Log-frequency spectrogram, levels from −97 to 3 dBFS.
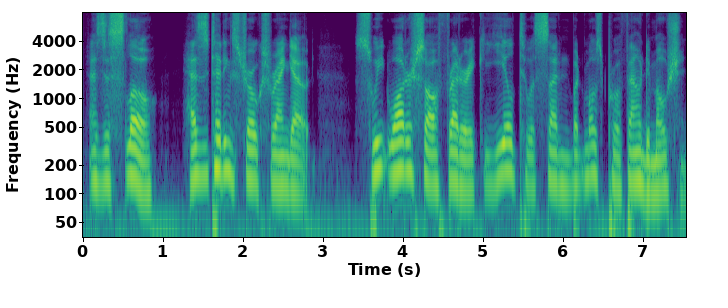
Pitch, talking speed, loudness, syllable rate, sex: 135 Hz, 145 wpm, -19 LUFS, 4.7 syllables/s, male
